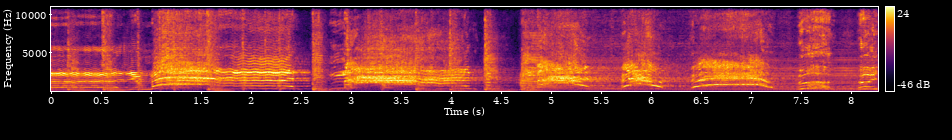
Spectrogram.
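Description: A loud rhythm and blues song with a raw, screamed male vocal swooping up and down in pitch over a steady band, sustained and intense throughout.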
